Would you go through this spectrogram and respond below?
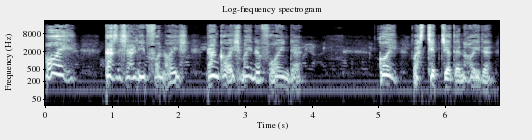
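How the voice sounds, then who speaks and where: A woman's voice: fairly high pitch, wildly swooping pitch, slow, gravelly, darkish tone, full character voice. A woman voicing a sweet, sniffly cheese worm puppet, coughing in a homemade puppet play. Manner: singsong, swooping, cosy. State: has a cold, coughing.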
